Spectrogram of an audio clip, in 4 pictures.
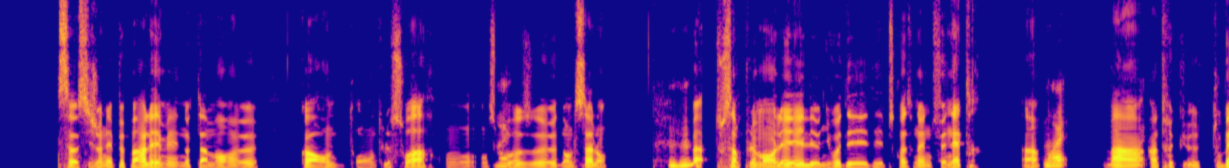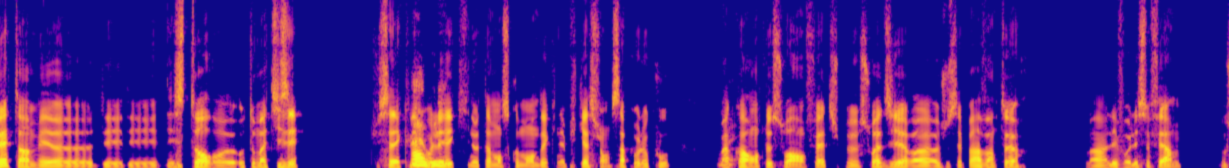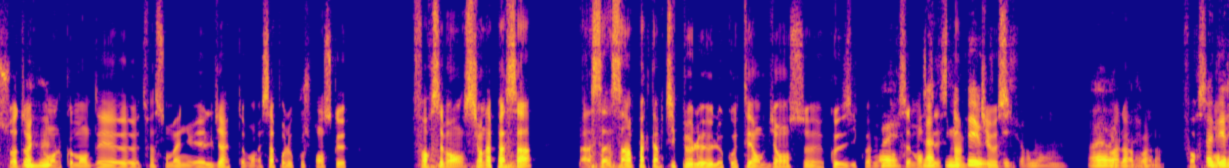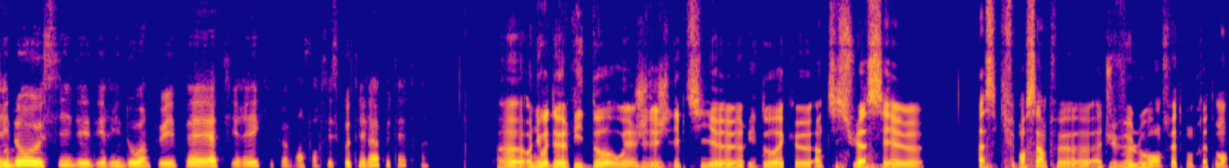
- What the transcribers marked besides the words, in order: unintelligible speech
- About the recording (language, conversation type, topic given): French, podcast, Comment rends-tu ton salon plus cosy le soir ?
